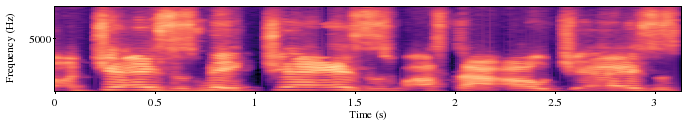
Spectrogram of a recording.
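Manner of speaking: put-on high, slow, drawn-out Dublin accent. Retelling how three Dublin lads reacted to what they saw, imitating a Dublin accent. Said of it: "that's all you can hear the Dublin accent".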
